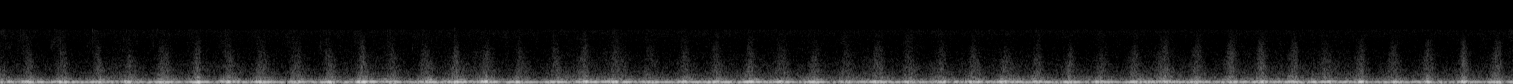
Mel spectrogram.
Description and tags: copter.slow.02
sound of a rope swung in front of a mic, pitch lowered
processed, rope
